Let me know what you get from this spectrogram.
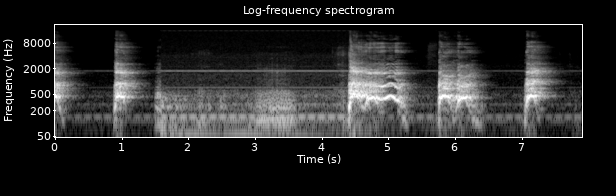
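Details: Basset hound puppy at Halloween, sharing the scene with a Chihuahua and squaring off against a candy dish indoors: sharp, harsh barks in irregular bursts, some rough and growly, about five outbursts, over a steady low electrical hum.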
